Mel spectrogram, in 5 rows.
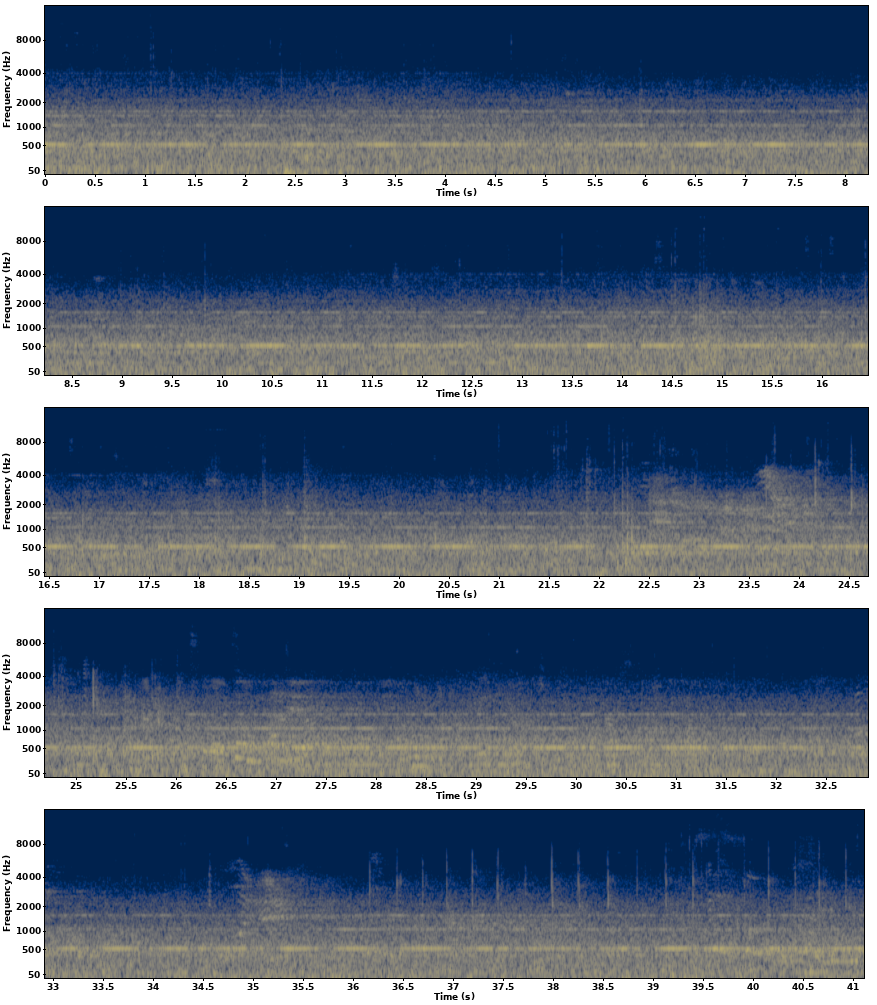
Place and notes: Entering the large hall of the „Fernbahnhof“ at Frankfurt Airport. The echos in this space have a kind of psychodelic effect. There are not many people, the ticket counter is open but very reduced...
Hessen, Deutschland, 24 April 2020, ~17:00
